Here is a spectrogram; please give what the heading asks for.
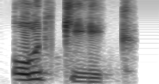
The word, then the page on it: oatcake: Indian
